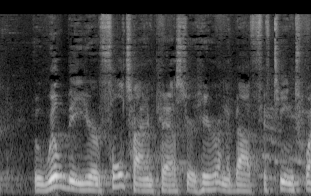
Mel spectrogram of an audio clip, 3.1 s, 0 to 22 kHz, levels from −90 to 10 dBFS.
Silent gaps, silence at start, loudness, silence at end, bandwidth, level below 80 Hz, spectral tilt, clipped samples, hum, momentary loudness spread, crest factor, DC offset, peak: none; 0 s; -18 LUFS; 0 s; 16.5 kHz; -56 dBFS; -5.5 dB/octave; under 0.1%; none; 8 LU; 16 dB; under 0.1%; 0 dBFS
